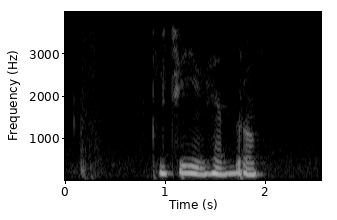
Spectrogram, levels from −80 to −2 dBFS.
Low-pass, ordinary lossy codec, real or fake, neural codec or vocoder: 3.6 kHz; none; real; none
